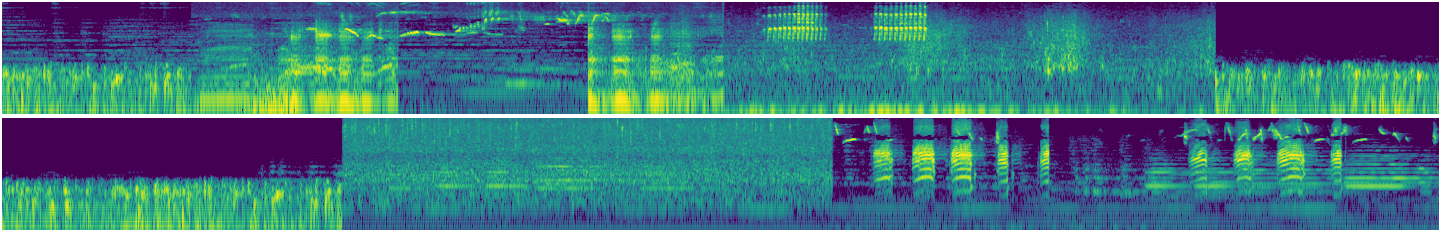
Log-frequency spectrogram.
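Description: A changing patchwork of sound clips over background music. In the last five seconds a duck quacks in quick, repeated series.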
